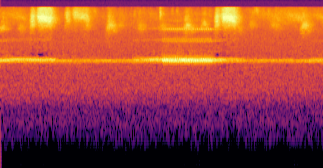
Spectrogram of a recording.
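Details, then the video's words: Crickets at night on a warm Bulgarian summer evening in the grass: a thin, constant high trill with louder swells midway, plus sporadic hissing insect pulses higher up. "Cricket Sounds - Crickets Chirping at Night"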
